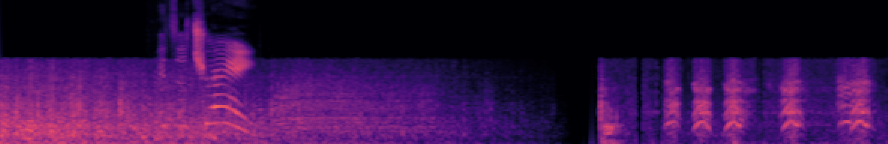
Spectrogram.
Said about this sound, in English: A dog.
